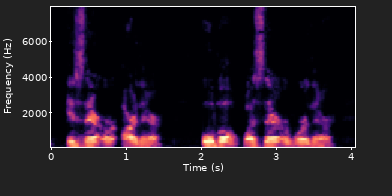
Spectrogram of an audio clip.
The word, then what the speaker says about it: hubo: Remember, all of these, the H is silent. Hubo, había, habrá, haber, habido.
